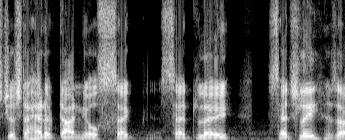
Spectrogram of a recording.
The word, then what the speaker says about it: Sedgley: Sedgley, is that how you say it?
